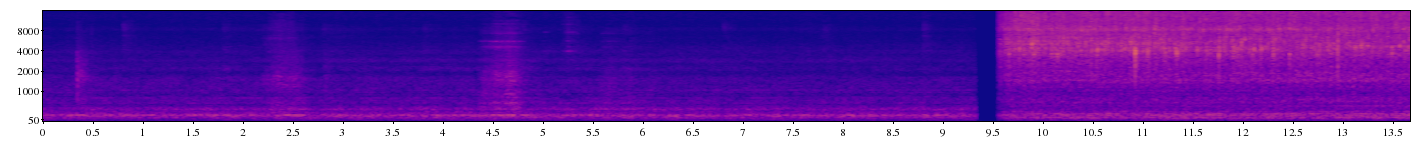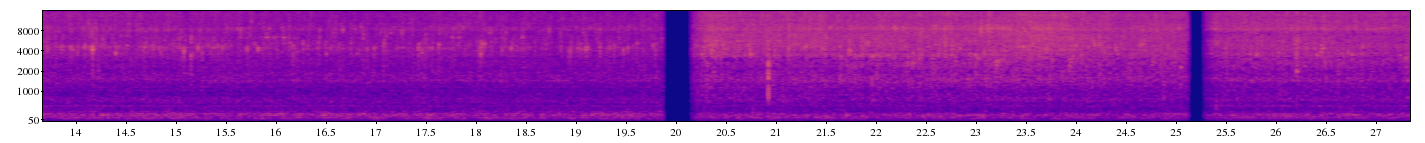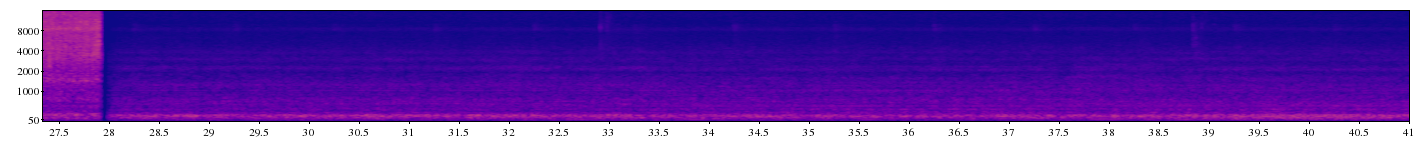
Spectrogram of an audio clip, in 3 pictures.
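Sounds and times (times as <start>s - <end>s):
fish frying in hot oil: 9.6s - 27.9s.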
